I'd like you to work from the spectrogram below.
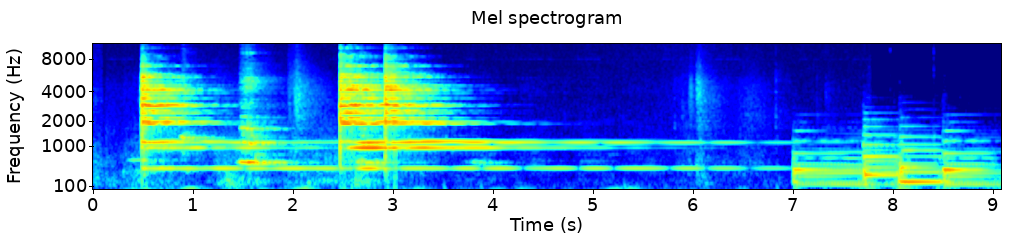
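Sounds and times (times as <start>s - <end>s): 
large bronze bell from 1598 struck: 0.5s - 7.1s.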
